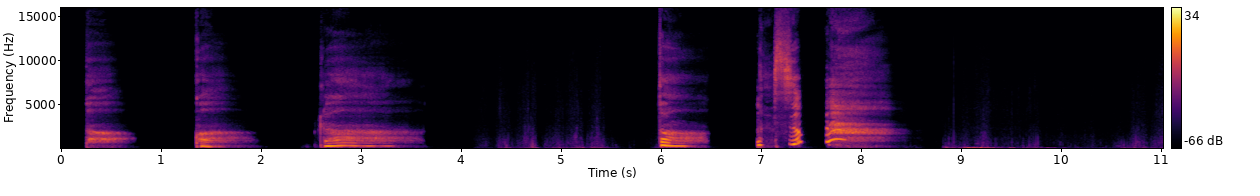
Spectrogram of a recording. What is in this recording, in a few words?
Whisper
